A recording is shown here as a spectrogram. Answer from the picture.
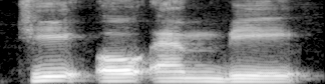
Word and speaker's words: tomb: tan, sponge, not sponge, tomb, but it's comb, comb, T-O-M-B, tomb, B is not pronounced, C-O-M-B, comb, B isn't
